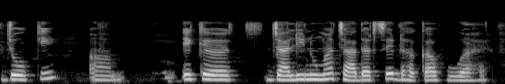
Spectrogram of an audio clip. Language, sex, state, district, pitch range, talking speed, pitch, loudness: Hindi, female, Jharkhand, Ranchi, 200-230 Hz, 105 wpm, 210 Hz, -17 LUFS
